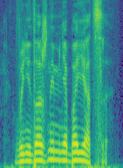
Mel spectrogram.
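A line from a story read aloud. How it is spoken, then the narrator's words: Dying dragon shouting. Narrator (Russian): Второе поколение драконов перед смертью кричал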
